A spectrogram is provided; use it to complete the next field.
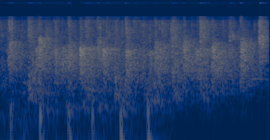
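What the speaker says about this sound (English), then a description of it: "so please give them a round of applause." Audience at a conference session on gender equity in research claps for the panelists, a lively burst of applause with distinct hand claps that thins out toward the end.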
